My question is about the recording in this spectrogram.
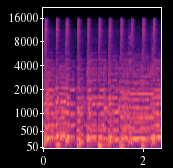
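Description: Live Serbian folk band music led by accordion, played at a brisk dance tempo with a steady beat of about four strokes a second.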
